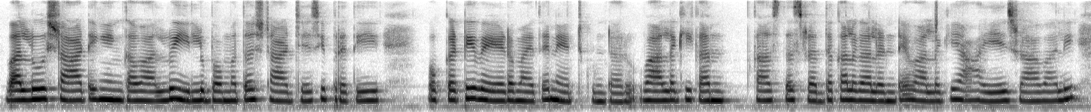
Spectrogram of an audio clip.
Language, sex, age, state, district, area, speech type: Telugu, female, 30-45, Andhra Pradesh, Guntur, urban, spontaneous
